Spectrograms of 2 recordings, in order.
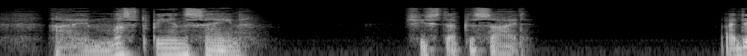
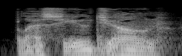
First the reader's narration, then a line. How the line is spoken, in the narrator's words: I muttered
